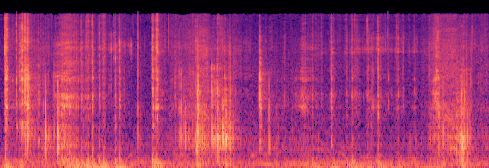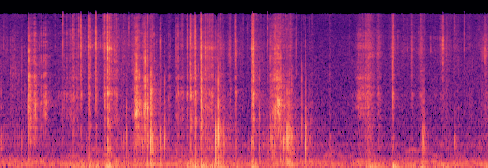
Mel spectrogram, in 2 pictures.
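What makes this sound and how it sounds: A palm-sized bar of dry yellow soap, held in the hand, is scraped and cut with a metal utility blade as curls and flakes fall away. Dense, crackly scraping and sharp snapping clicks repeat throughout over a low background rumble, with brief bright crisp bursts on the harder cuts.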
